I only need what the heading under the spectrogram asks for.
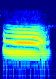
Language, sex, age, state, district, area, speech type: Assamese, female, 18-30, Assam, Dibrugarh, rural, conversation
